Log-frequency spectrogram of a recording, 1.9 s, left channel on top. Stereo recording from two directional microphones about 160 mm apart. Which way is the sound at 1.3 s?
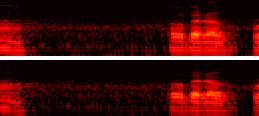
50° left (ahead or behind).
